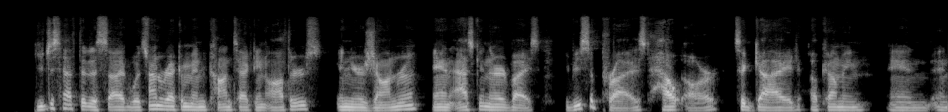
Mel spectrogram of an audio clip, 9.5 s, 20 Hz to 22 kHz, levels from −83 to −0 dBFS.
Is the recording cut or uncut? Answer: cut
